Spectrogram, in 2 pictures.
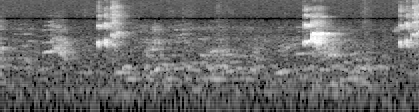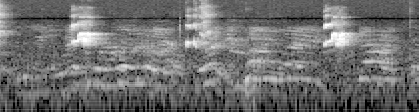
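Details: Pet cockatiels playing in a box, giving harsh, scratchy squawks roughly every one to two seconds, each a short noisy burst, while a person talks softly in the background.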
